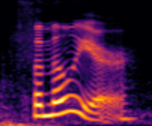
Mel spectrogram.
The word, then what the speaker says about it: familiar: my goodness you're right people say F familiar that sounds like you're about to say fermentation please don't say it like that fermenting that doesn't sound that doesn't no familiar familiar like family like familial like like fam like the fam bam not fermenting familiar there's some accents that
